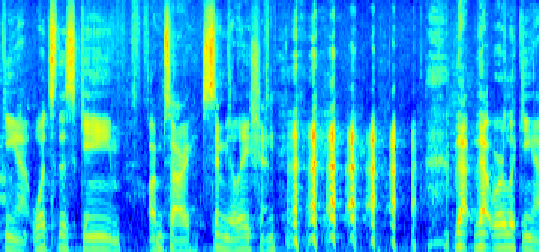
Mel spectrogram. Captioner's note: laughs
